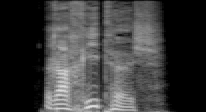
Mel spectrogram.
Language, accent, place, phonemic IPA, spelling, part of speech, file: German, Germany, Berlin, /ʁaˈχiːtɪʃ/, rachitisch, adjective, De-rachitisch.ogg
- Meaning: 1. rachitic 2. rickety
